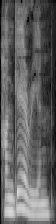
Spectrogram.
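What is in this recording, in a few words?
"hungarian", English, British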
